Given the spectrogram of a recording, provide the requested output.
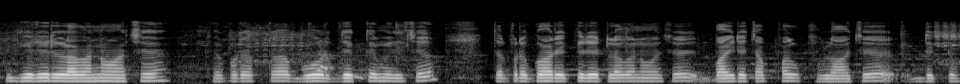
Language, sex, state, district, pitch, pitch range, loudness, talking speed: Bengali, male, West Bengal, Malda, 150 Hz, 150-155 Hz, -19 LUFS, 110 wpm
